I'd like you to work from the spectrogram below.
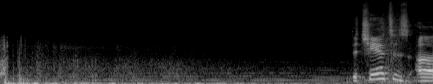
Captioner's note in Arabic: دوي مدوي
